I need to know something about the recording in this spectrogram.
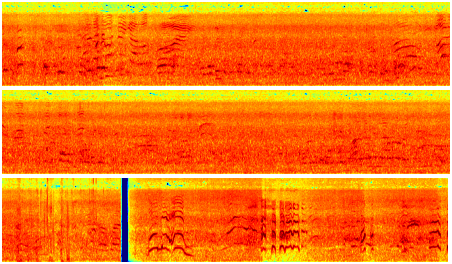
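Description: Water splashes and pours steadily from play structures nearby.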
